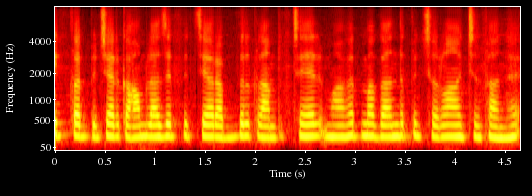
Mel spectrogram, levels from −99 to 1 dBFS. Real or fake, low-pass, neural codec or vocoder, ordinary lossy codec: fake; none; codec, 16 kHz, 0.3 kbps, FocalCodec; none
